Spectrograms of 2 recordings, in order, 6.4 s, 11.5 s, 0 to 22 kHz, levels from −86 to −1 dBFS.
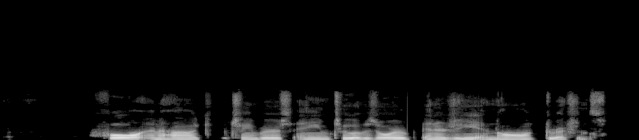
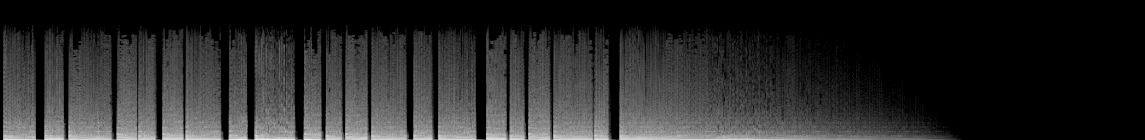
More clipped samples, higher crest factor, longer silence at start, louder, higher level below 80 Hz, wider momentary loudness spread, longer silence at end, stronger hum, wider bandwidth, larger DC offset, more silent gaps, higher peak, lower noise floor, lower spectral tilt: neither; about the same, 18 dB vs 16 dB; first, 1.05 s vs 0.05 s; second, -21 LUFS vs -17 LUFS; second, -56 dBFS vs -28 dBFS; first, 12 LU vs 8 LU; second, 0.35 s vs 2.85 s; neither; second, 7.8 kHz vs 12 kHz; neither; neither; about the same, -4 dBFS vs -2 dBFS; about the same, under -90 dBFS vs under -90 dBFS; about the same, -7.5 dB/octave vs -7.5 dB/octave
